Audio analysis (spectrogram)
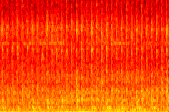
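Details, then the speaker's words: Ashok Leyland Dost diesel after crankshaft repair, air bled from fuel lines: steady low diesel clatter at idle, no stumbling or surging; running fine, faults traced to bad crank sensor and rail pressure sensor. "अपन य अपना जो engine start हो चुका है complete successfully ये देख सकते"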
